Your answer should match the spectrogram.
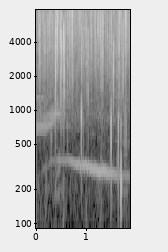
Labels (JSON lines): {"label": "biophony", "recorder": "SoundTrap 300"}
